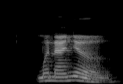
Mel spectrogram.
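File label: "menanya", Malay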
